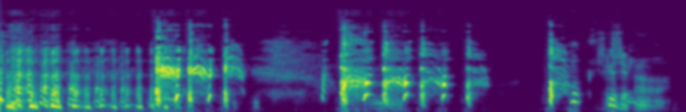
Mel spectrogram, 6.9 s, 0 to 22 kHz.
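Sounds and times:
speech: 0:00.0 - 0:01.4, 0:06.1 - 0:06.7
laughter: 0:00.0 - 0:01.6
person coughing harshly: 0:01.5 - 0:02.5, 0:03.2 - 0:04.9, 0:05.5 - 0:05.8.

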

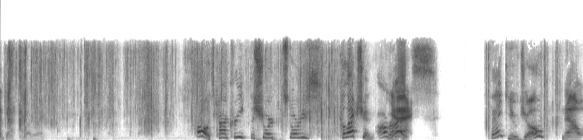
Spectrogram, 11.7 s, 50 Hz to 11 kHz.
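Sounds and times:
speech: 0:00.0 - 0:00.8, 0:04.1 - 0:08.5, 0:09.8 - 0:11.6
paper wrapping rubbing and crinkling against a microphone: 0:00.0 - 0:07.1.

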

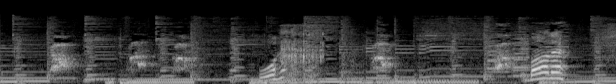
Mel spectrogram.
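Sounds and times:
dog barking and yipping with whiny pitched yelps: 0:00.5 - 0:02.1, 0:03.7 - 0:04.0, 0:04.9 - 0:05.3
speech: 0:02.6 - 0:03.4, 0:05.3 - 0:05.8.

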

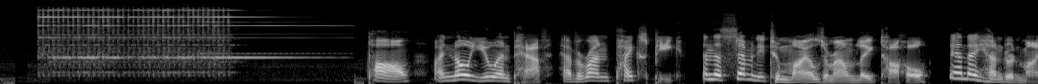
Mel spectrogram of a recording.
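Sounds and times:
telephone bell ringing: 0:00.4 - 0:03.6
speech: 0:03.7 - 0:10.3.

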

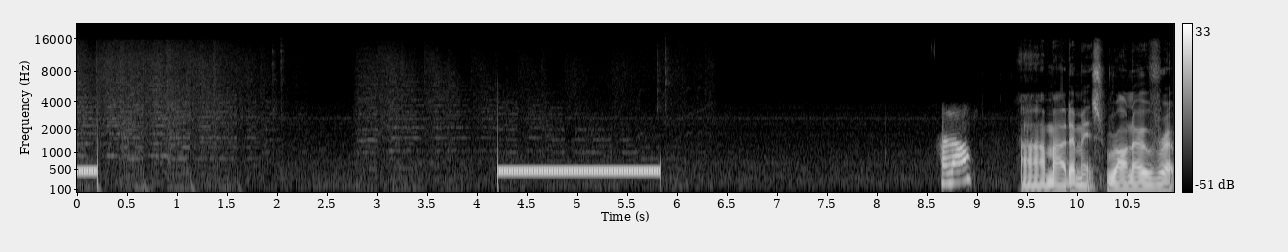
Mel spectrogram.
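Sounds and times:
loud steady telephone tone: 0:00.0 - 0:00.3, 0:04.2 - 0:05.9
speech: 0:08.7 - 0:09.1, 0:09.7 - 0:10.9.

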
